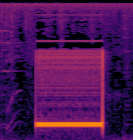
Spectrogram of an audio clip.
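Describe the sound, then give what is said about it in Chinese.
One steady telephone ringing tone, a mid-pitched electronic hum lasting about a second, sounds loud and alone between brief stretches of quiet, while a call is being placed and waiting to connect. “我觉得我们应该要打给那个最大功臣，让我们姜母鸭趴非常非常成 成功的 关键 人物， 关键人物，对不对？”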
